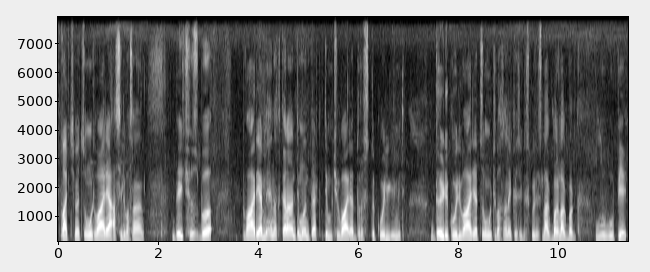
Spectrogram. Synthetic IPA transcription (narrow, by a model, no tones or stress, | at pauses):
pɐt͡ʃʰimʲet͡suuːʈʰʲiʋaːɾʲjaːʔɐ̰siliʋɐsaːn | bet͡ʃʰus̬bɨ | ʋaːɾjameɦnɐt̪kɐɾaːnt̪ʲimɐnpʲɛʈʰt̪imt͡ʃʰiʋaːɾʲjad̪ɾust̪ɨkoːlʲɡɐmit̪ʲi | d̪əɽikoːliʋaːɾjat͡suũːʈʰiʋɐsaːnɐkisekiskulʲislɐɡ̚bɐɡlɐɡ̚bɐɡ | ʋuʋupʲe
